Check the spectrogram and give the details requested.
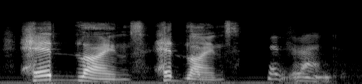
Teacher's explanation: it's half of the D sound, then into the L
